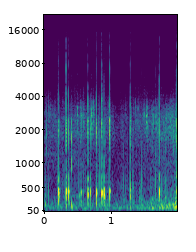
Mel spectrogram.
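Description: Rapid, irregular crackling clicks and rattles over a rushing noise, from a bicycle being ridden and the camera shaking on it, with wind on the microphone.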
